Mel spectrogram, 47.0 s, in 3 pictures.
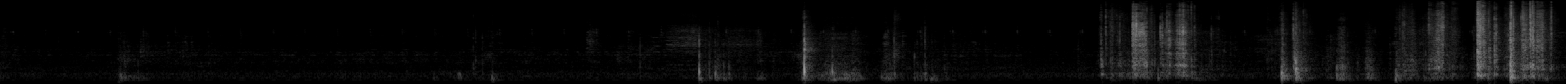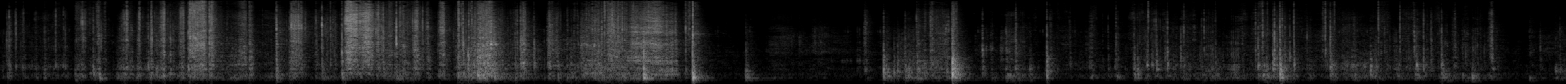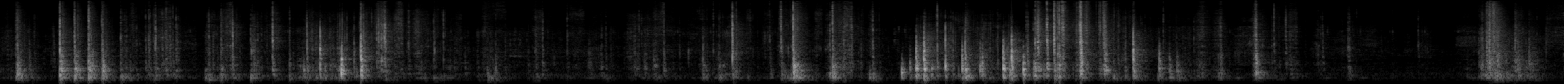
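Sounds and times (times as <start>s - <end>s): plastic packaging crinkling: 14.0s - 22.6s.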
